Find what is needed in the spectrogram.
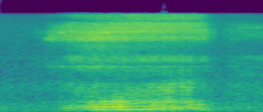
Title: Sexy Girl Snoring SO LOUD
